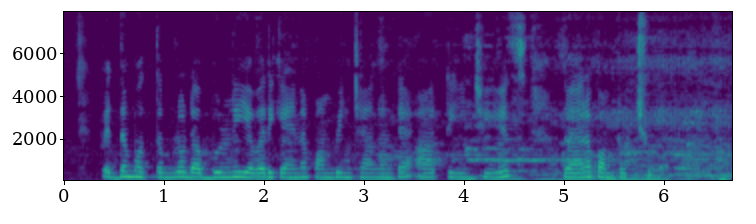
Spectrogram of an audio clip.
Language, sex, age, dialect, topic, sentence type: Telugu, female, 18-24, Telangana, banking, statement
